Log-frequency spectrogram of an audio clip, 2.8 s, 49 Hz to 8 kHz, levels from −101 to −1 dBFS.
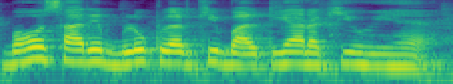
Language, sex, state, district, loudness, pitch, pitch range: Hindi, female, Jharkhand, Palamu, -15 LUFS, 175 Hz, 165-195 Hz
